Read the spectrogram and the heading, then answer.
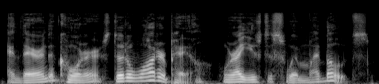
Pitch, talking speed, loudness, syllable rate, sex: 120 Hz, 235 wpm, -18 LUFS, 5.9 syllables/s, male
